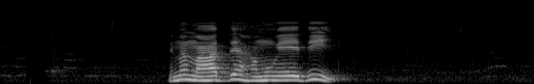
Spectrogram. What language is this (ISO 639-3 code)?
sin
